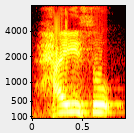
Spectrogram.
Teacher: رغدن حیث، حیث یالین، یالین وہ یا جو ساکن ہو اور اس سے پہلے زبر ہو، یالین کو نرم آواز کے ساتھ پڑھیں گے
